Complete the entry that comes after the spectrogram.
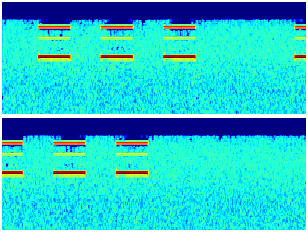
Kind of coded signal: alarm pattern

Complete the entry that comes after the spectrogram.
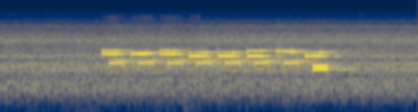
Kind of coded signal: multi-frequency trunk signalling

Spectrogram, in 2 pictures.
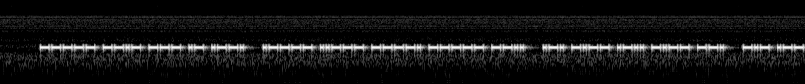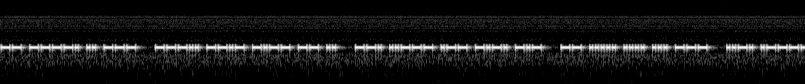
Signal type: Morse code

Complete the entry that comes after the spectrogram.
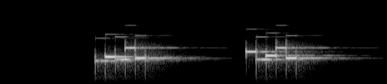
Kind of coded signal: five-tone selective call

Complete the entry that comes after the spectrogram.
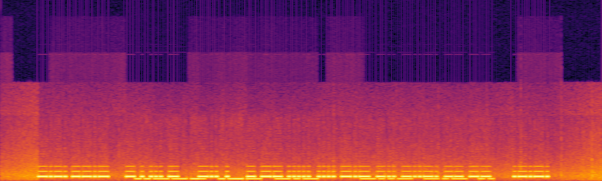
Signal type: Morse code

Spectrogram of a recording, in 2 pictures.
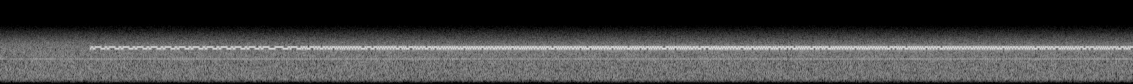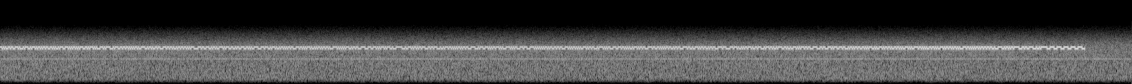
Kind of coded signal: NAVTEX (SITOR-B)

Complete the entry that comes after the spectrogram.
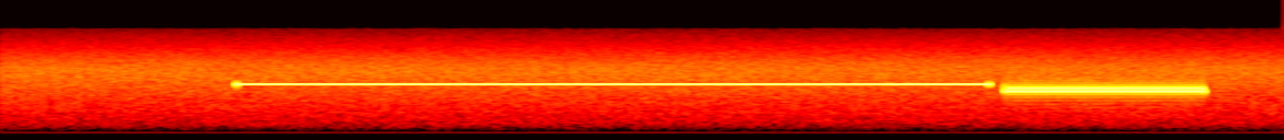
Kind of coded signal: fax machine handshake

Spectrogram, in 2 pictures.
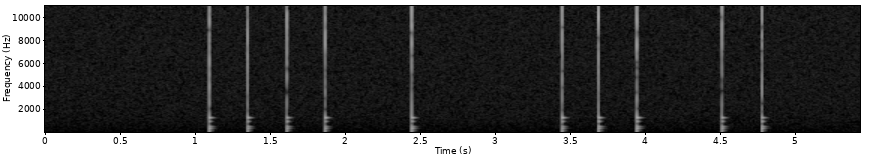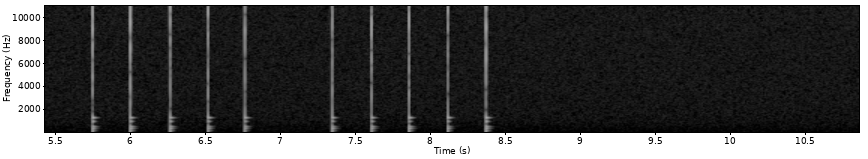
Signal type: tap code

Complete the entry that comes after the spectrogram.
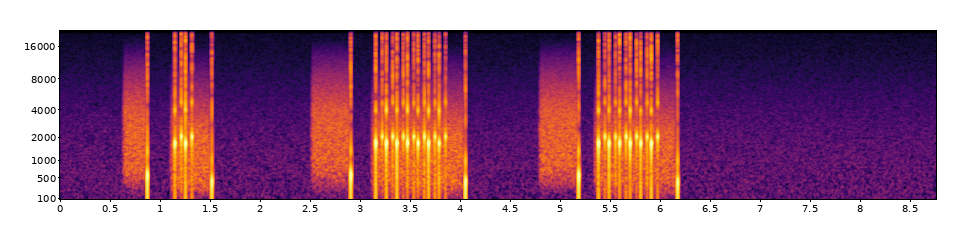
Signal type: pulse dialling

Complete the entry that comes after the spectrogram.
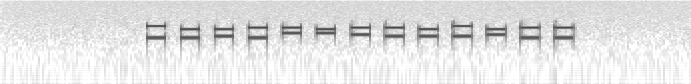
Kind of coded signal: DTMF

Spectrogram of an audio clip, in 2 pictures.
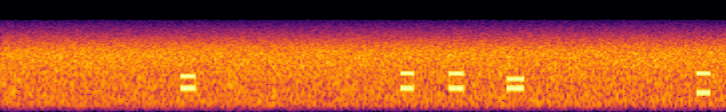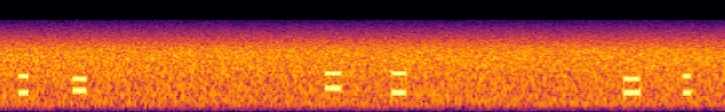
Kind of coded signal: DTMF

